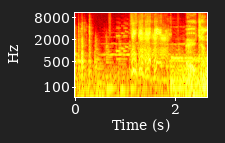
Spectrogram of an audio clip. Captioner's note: laugh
